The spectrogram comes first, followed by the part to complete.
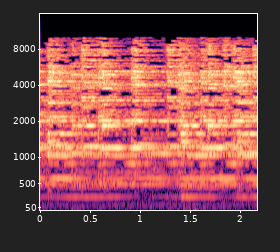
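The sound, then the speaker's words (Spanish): Church bells ringing out from the sanctuary and brotherhood house of Nuestra Señora de la Cinta, pealing continuously in a dense, ringing wash of overlapping metallic tones that stays loud and steady throughout, with no voices heard. “Apenas se nos escucha con el replicar de campanas desde el santuario, desde la casa de hermandad”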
